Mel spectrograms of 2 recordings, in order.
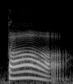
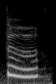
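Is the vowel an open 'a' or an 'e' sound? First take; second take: open a; e sound. First: The letter name ends in an open 'a' vowel. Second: The letter name ends in an 'e' vowel. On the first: It is the proper Arabic letter name. The speaker calls it right. "Kita sebut ta" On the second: It imitates an English-style letter name. The speaker calls it wrong. "Yang ni lah yang ramai salah. Sebab apa? Nak jadi orang putih"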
